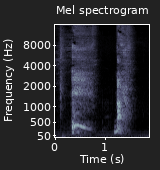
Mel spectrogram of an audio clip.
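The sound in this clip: A voice imitating a cough for a duke character in a fantasy roleplay game: two short, harsh, voiced bursts, the first with a falling tone, separated by a brief pause.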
